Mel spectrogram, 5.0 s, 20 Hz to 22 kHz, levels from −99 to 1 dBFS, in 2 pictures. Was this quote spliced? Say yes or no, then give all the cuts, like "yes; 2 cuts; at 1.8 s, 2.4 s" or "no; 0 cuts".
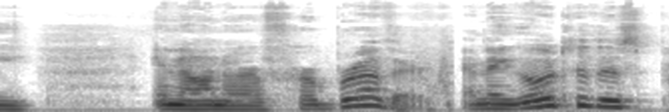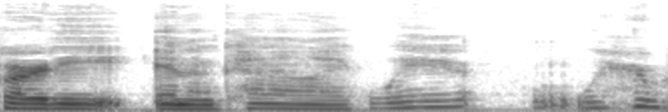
yes; 1 cut; at 1.6 s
